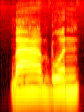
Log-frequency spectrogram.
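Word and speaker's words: باب: Misalnya demonstrasi pengucapan kata yang benar, kosakata yang benar, misalnya babun, ya ba-nya itu harus panjang, tidak pendek.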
